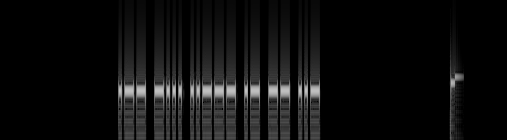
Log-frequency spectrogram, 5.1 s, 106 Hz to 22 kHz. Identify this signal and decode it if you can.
Morse code, heard as a keyed tone, about 40 wpm, 700 Hz. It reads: WB2AMU
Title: USA Call Signs - 6 Characters - 6x Character Spacing - 40wpm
